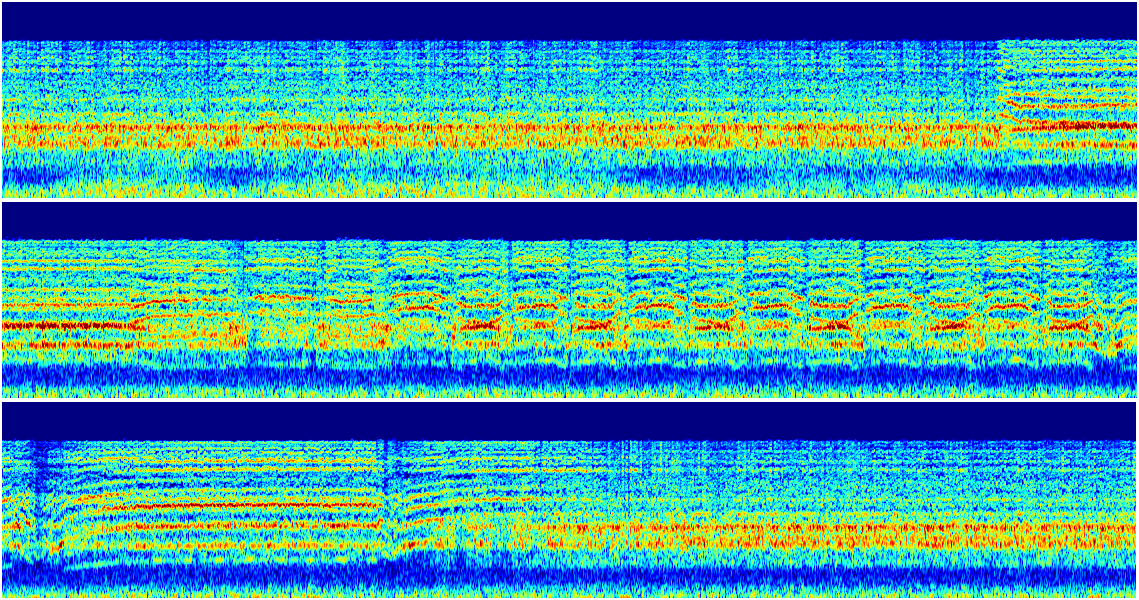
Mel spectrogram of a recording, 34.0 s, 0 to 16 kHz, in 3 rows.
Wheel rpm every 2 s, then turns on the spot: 160, 160, 160, 160, 160, 160, 160, 160, 160, 160, 160, 110, 160, 150, 160, 160, 160.
none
